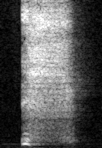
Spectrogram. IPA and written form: ɪç (Ich)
